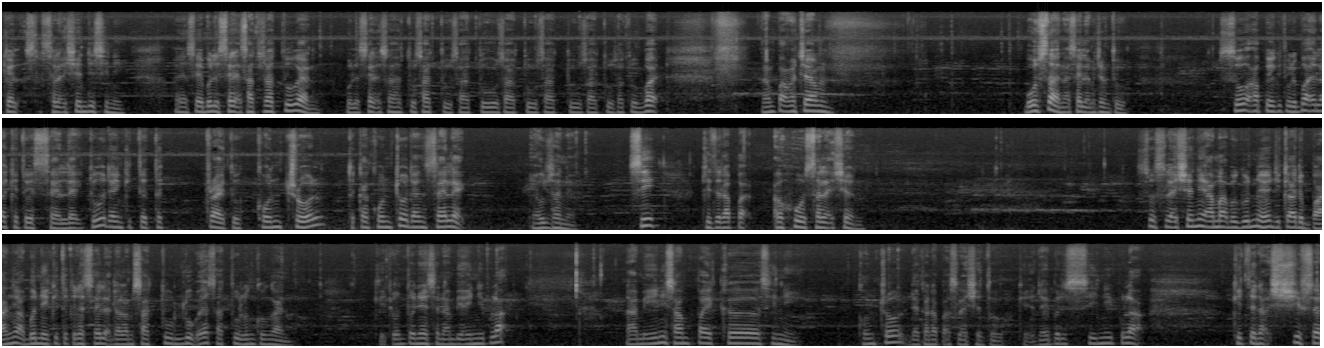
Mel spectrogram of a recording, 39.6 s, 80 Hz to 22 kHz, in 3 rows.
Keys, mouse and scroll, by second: 0.0 right click, 2.2 right click, 2.6 right click, 4.4 shift+right click, 4.8 shift+right click, 5.5 shift+right click, 5.9 shift+right click, 6.3 shift+right click, 8.0 ctrl+z, 8.4 ctrl+z, 8.8 ctrl+z, 9.2 ctrl+z, 9.7 ctrl+z, 10.2 ctrl+z, 11.2 ctrl+z, 12.3-19.1 middle drag, 19.1 ctrl+right click, 23.3-26.4 middle drag, 29.1-31.3 shift+middle drag, 31.3 right click, 31.8-35.4 middle drag, 35.4 ctrl+right click.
